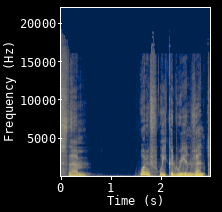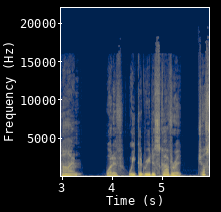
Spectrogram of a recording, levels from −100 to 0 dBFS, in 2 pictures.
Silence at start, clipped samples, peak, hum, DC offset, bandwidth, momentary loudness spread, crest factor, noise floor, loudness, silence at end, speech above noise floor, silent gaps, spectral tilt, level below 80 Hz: 0 s; under 0.1%; -4 dBFS; none; under 0.1%; 16.5 kHz; 12 LU; 18 dB; -67 dBFS; -22 LUFS; 0 s; 46 dB; none; -7 dB/octave; -30 dBFS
